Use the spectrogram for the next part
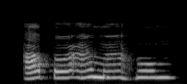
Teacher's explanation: itu dari lisan ya dari lisan kemudian ketemu dengan huruf ainnya ainnya itu dari alhalqi jadi enggak ada pengaruh di bibir-bibirnya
